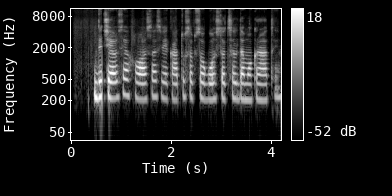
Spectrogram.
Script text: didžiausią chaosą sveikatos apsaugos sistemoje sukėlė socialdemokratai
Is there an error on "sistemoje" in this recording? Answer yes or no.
yes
